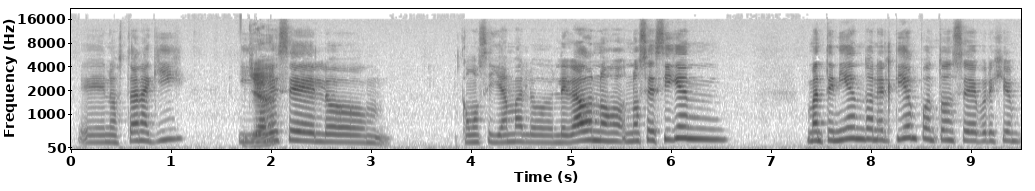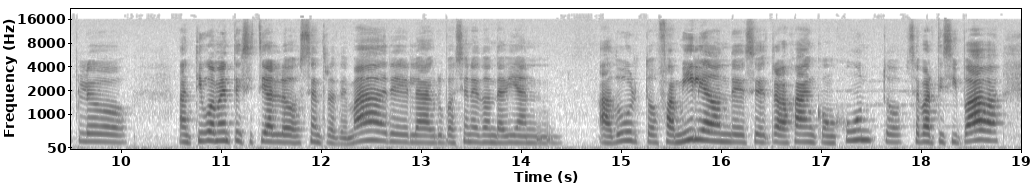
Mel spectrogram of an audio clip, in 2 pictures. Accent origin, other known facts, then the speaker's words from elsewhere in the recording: Concepción, Biobío, Chile; also born or lived in Chiguayante; Me vengo a Concepción como a los 5 o 6 años porque mi papá trabajó en la Gobernación Provincial de Concepción. Y llegamos a vivir al sector cementerio, o Jorge Montt, donde está el Cementerio General de Concepción.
